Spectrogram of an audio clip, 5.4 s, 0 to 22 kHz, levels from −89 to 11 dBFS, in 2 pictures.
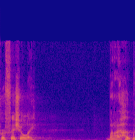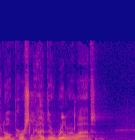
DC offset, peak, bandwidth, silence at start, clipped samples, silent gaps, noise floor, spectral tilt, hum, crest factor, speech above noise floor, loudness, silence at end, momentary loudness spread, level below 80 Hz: under 0.1%; -12 dBFS; 16 kHz; 0 s; under 0.1%; none; -63 dBFS; -4 dB/octave; none; 20 dB; 33 dB; -30 LUFS; 0.65 s; 12 LU; -68 dBFS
